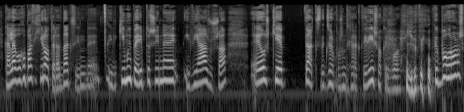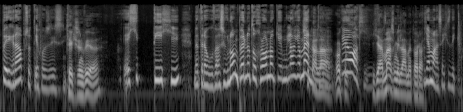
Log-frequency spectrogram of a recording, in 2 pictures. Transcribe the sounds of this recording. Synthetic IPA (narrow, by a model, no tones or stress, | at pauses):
kɐlɐe̞ɣoexo̞pɐθi̥çiɾo̞t̪e̞ɾɐd̪ɐksiieiðicimuipe̞ɾip̚t̪o̞siine̞iðiɐzusɐe̞osce̞ | d̪ɐksiðe̞ɡze̞ɾo̞po̞znɐt̪ixɐɾɐkt̪iɾisoɐkɾivo̞sʝɐt̪iðebo̞ɾo̞nɐsu̥pe̞ɾiɣɾɐpsoot̪ie̞xo̞zisit̪ieçi̥siɱvie | e̞çi | t̪içinɐt̪ɾɐɣuðɐsiɣno̞mipe̞ɾno̞t̪oxɾo̞no̞ce̞milɐoʝɐme̞nɐɐlɐ̰oçeoçiʝɐmɐzmilɐmet̪o̞ɾɐ̰ʝɐmɐseçizðico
